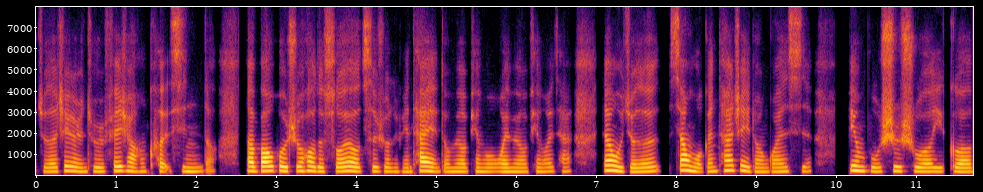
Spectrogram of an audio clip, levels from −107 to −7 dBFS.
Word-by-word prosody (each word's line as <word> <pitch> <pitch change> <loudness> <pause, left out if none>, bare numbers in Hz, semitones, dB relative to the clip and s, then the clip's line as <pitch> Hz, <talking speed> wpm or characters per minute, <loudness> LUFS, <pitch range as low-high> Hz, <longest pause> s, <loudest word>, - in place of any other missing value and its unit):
觉 185 - -8
得 190 +1 -1
这 220 +3 0
个 210 - +1
人 190 0 -3
就 195 0 -4
是 190 - -1
非 215 +2 +1
常 195 -3 -2
可 195 0 -4
信 195 -1 -4
的。 - - -11 0.4
那 210 - +6
包 215 +1 +7
括 215 -1 +3
之 215 - -1
后 215 0 +3
的 200 -1 0
所 195 +1 0
有 210 -2 +4
次 200 0 -4
数 195 0 -4
里 185 0 -7
面， 185 0 -6
他 215 +2 +5
也 195 -2 +1
都 185 -1 -6
没 185 0 -3
有 185 0 -1
骗 190 0 -5
过 185 0 -3
我， 185 - -7
我 185 - -1
也 185 - 0
没 185 0 -2
有 185 0 -2
骗 190 +1 -7
过 190 +1 -5
他。 195 +1 -11 0.4
但 240 0 +6
我 210 -3 +4
觉 180 -1 -2
得 190 +4 -1
像 245 -2 +4
我 185 -2 0
跟 195 +2 -4
他 235 +3 +2
这 230 -3 0
段 185 -1 -4
关 185 +1 -3
系， 200 0 -9 0.4
并 230 -2 +2
不 195 -2 -4
是 210 +1 0
说 190 -2 0
一 185 0 -2
个， 180 -1 +1
195 Hz, 290 characters per minute, -20 LUFS, 185-210 Hz, 0.4 s, 包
